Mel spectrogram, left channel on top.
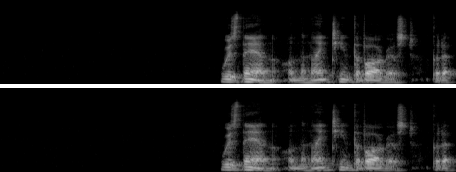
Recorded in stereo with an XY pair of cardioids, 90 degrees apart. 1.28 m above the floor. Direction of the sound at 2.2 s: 25° left.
